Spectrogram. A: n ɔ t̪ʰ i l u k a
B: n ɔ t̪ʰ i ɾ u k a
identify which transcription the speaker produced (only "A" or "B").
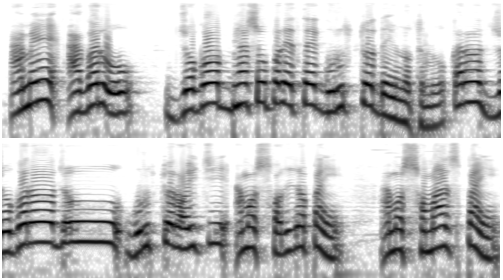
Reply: A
